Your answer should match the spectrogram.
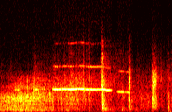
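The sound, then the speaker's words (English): A small side door slides open with a long, high-pitched metallic squeal over a steady rumbling background, followed by several sharp clunks and knocks as it shifts and settles. “It's a little side door.”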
